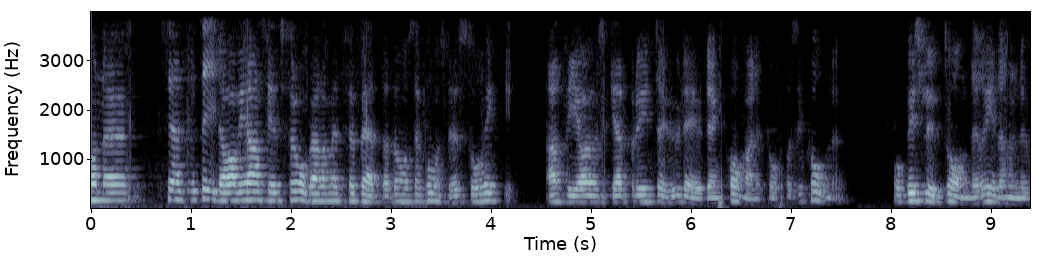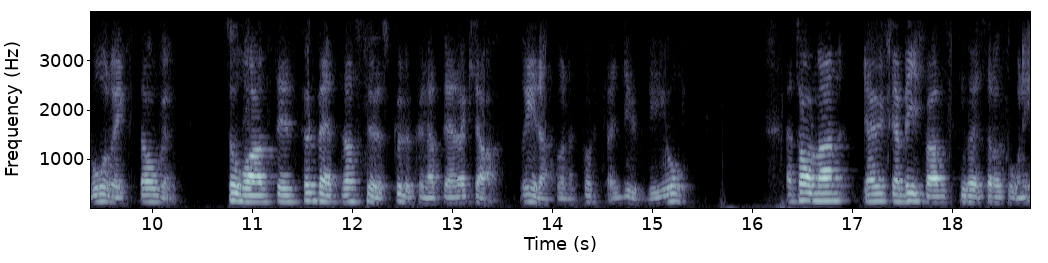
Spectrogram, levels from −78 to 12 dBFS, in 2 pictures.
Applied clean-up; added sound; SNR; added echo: neural mask model DeepFilterNet 3.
